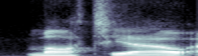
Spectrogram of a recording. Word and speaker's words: Martial: No, Martial, you don't pronounce the T.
